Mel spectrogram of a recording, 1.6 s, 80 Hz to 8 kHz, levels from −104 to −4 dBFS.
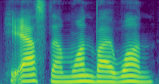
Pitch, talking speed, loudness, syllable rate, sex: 180 Hz, 225 wpm, -16 LUFS, 6.0 syllables/s, female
